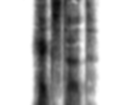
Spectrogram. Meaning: inflection of hexen: 1. second-person plural preterite 2. second-person plural subjunctive II
- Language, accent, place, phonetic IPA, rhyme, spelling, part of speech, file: German, Germany, Berlin, [ˈhɛkstət], -ɛkstət, hextet, verb, De-hextet.ogg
